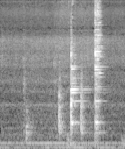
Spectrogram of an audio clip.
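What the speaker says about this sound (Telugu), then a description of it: "ఇందులోనే ఇందాక కట్ చేసి పెట్టుకొని ఉన్న టమాటాలు కూడా వేసుకోవాలి" Tomatoes frying in ginger garlic paste for Hyderabadi shaadi ka dalcha get stirred, a low sizzle broken by four or five distinct scraping strokes of the spoon against the pan.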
